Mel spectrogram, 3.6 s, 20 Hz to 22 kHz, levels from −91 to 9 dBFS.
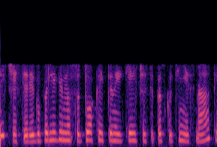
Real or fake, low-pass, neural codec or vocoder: real; 3.6 kHz; none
